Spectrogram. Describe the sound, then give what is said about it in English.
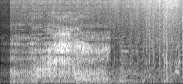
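A loud, deep roar of saber-toothed tigers rises sharply and holds for about two seconds, then breaks into rougher growling and snarling with no talking. “The tigers start to run.”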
